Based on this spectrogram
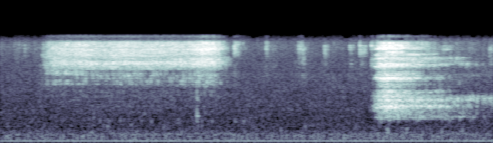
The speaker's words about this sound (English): Ha, breath one. Ha, breath two.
